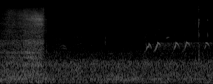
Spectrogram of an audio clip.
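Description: A brief rustle at the start as small scissors are drawn from a jeans pocket, then a quick run of faint bird chirps near the end.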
